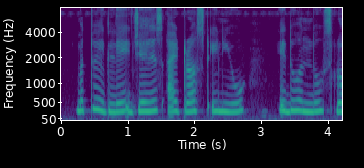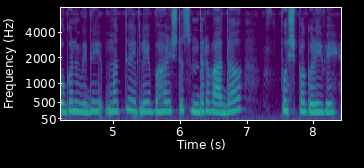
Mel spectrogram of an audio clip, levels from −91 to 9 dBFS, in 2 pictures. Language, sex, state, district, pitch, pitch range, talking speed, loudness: Kannada, female, Karnataka, Belgaum, 250 Hz, 240-265 Hz, 115 wpm, -36 LUFS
